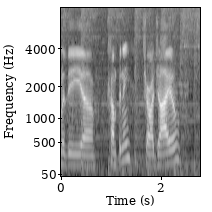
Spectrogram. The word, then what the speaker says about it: Chargiot: And the way you pronounce that, the T is silent, so it's Chargiot, the name of the company, Chargiot.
